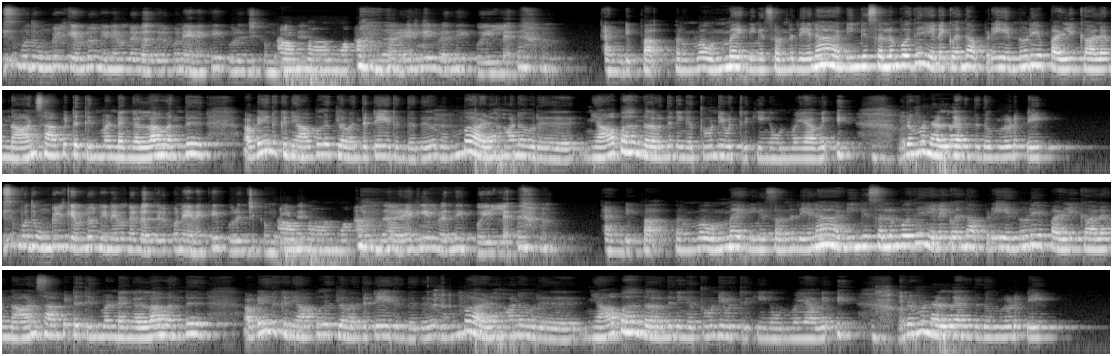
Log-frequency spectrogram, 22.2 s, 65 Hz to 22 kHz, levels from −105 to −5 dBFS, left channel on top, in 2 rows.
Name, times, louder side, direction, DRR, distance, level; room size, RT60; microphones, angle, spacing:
voice 1, 0.0-3.0 3.5-5.5 19.8-20.1, right 1 dB, 45° right, 3 dB, 1.7 m, -27 dB
voice 2, 2.7-4.0 6.0-21.5, left 3 dB, 50° left, 7 dB, 0.7 m, -21 dB
7.8 x 6.5 x 4.5 m, 0.70 s
head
